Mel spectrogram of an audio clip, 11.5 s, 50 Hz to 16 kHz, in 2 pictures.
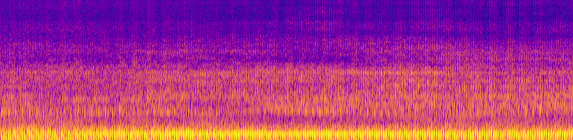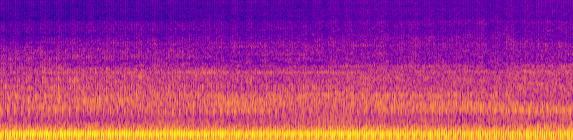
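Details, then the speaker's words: Second-gen Cummins 24-valve diesel with VP44 after lowering fuel pressure, securing the grid heater, cleaning grounds, newish batteries; cold start still rough with smoke, loping clatter about three beats a second; owner suspects the VP44 is going bad. "So it still started rough, guys, which sucks."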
